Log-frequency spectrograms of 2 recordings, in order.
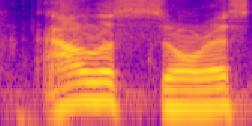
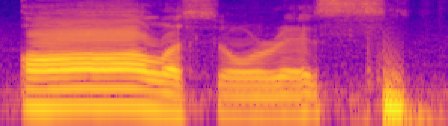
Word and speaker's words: Allosaurus: Fam, this is not how you pronounce the Allosaurus. Allosaurus, not Allosaurus.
